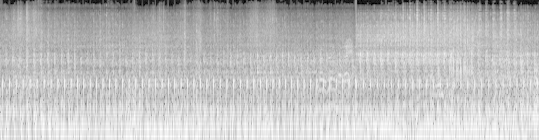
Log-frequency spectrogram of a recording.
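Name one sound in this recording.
Waves splash against the side of a boat.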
